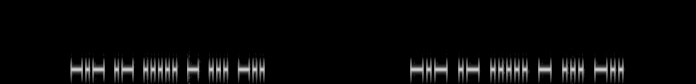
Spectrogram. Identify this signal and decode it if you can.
Morse code, heard as a keyed tone, about 31 wpm, 700 Hz. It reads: KA5TSD KA5TSD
